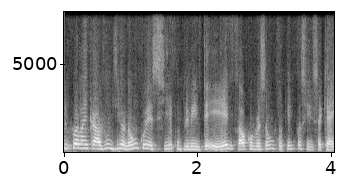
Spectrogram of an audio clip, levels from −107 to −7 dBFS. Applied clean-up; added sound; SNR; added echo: neural separator model SepFormer DNS4.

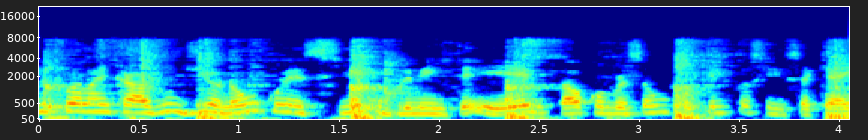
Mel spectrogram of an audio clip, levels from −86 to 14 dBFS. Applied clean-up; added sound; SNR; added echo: classical method Wiener filter.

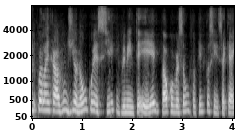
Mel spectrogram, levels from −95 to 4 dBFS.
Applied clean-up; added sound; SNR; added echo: neural mask model DeepFilterNet 3.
